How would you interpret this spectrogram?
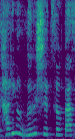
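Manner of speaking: high-pitched mock scolding; mock mad friend. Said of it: "she was so mad".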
